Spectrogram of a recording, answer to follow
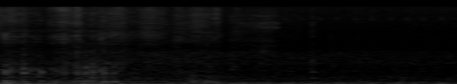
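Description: Faint rustle and scrape of a cardboard tissue box being handled over a wicker tissue-box cover in the first half second, then quiet room tone with a low hum.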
